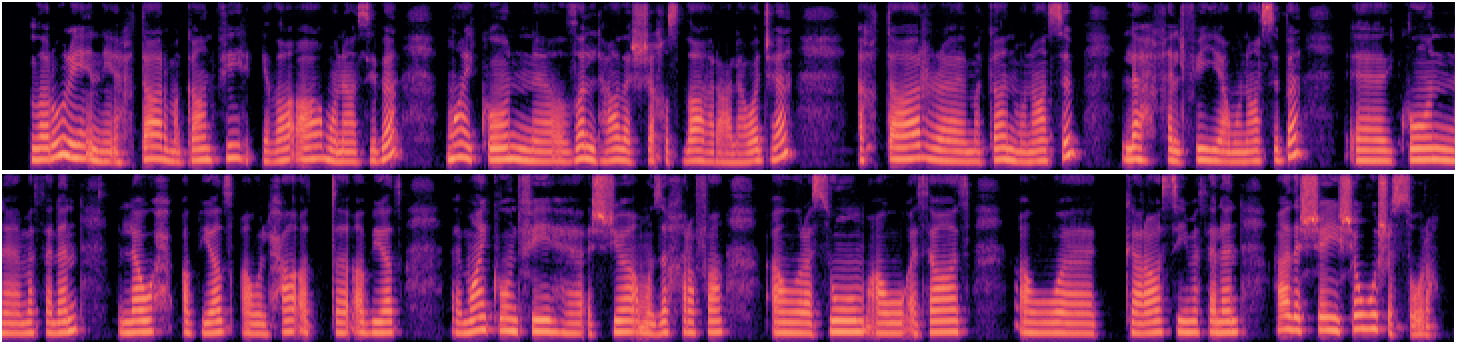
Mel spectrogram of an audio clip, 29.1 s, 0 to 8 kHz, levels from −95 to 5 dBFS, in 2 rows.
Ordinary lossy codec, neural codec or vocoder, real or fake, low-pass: none; none; real; none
